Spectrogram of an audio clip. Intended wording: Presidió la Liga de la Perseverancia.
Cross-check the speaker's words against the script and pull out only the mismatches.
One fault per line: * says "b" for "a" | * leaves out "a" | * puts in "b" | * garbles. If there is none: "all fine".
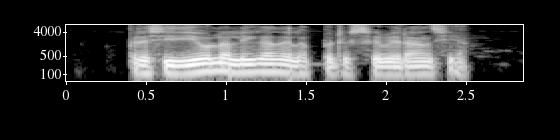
all fine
